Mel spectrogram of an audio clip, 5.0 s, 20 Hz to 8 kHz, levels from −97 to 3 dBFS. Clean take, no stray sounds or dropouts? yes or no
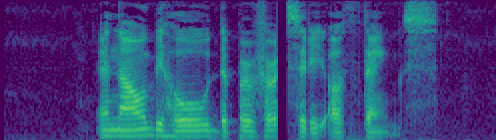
no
